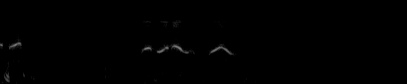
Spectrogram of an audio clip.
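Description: A person whistling short, breathy chirps to call a goat: one chirp right at the start, then a quick run of four rising-and-falling chirps about a second and a half in.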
